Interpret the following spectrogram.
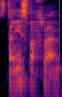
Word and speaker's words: Stanisław Lem: I'm going to mispronounce it, I'm sorry, but Stanisław Lem. How do you pronounce that? Yeah, Stanisław Lem.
